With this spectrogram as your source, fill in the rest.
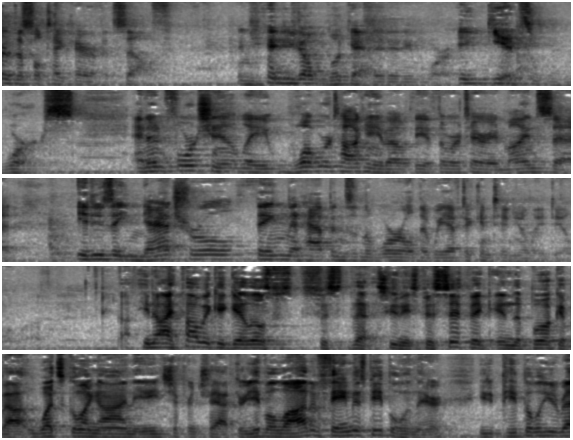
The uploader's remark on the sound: A Live Discussion. Appeared at a book signing at Changing Hands Book Store in Phoenix, Arizona. Answer questions from the audience.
